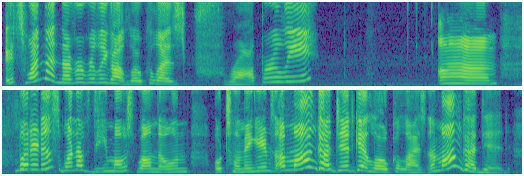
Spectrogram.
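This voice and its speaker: A woman hosting a livestream, chatting casually with viewers in an excitable, bubbly, giggly manner. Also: sits high, normal speed. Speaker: livestreamer host.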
